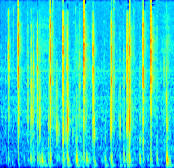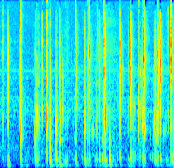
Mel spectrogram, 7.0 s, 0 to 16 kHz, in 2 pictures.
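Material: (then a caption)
Plastic. Fingertips tap the face and shell of a hollow, black plastic Xbox One controller. About 33 quick, dry, clicky taps come in an irregular, rapid rhythm, each bright and very short with almost no ring and little low end.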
